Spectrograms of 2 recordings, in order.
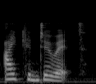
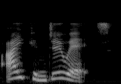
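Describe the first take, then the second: First: The phrase is said at a quieter volume. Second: The phrase is said at a louder volume. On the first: The speaker does not sound convinced. The speaker calls it wrong. "didn't sound like you meant it" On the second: The speaker sounds convinced. The speaker calls it right. "even louder"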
